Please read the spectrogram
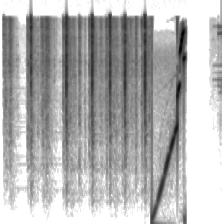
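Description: Intro sound effects: a run of typewriter-like key clicks, about eight spaced unevenly over a second and a half. They are followed by a louder rising whistle that sweeps from very low to very high pitch in a fraction of a second and cuts off suddenly.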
